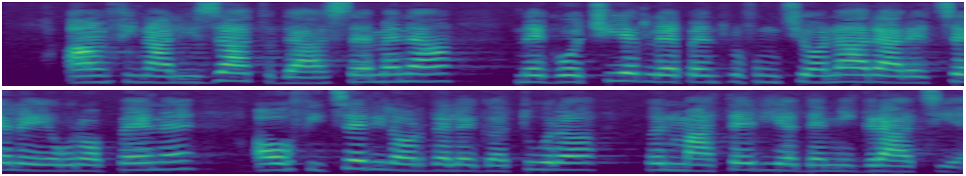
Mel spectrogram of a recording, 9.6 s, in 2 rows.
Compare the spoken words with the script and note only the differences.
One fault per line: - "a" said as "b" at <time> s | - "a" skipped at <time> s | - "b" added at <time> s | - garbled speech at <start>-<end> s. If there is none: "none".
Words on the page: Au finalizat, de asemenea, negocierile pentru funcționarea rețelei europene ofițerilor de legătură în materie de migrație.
- "Au" said as "Am" at 0.3 s
- "a" added at 6.0 s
